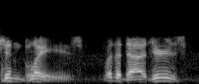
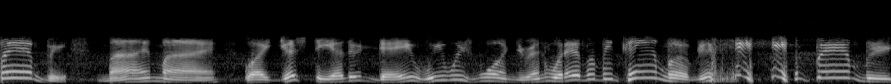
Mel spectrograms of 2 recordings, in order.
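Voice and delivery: put-on elderly old-man storyteller voice, stretched-out "my"; 3 semitones higher than usual. Describing the owl who narrates the Bambi discs, doing Friend Owl old-man voice. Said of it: "He sounds like an old man".

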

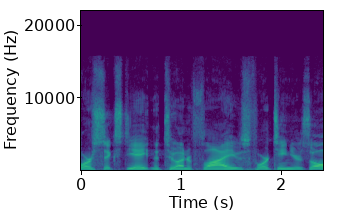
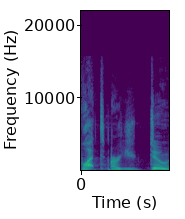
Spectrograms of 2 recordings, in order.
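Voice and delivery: mock angry, indignant, irate tone; 6 dB quieter than usual. Retelling a phone call from an irate mother: imitating irate Debbie. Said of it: "she was irate".

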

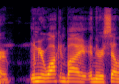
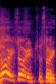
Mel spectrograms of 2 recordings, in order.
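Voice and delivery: mock talking with mouth full of food, higher pitch; 5 semitones higher, 3 dB louder than usual. Acting out a store customer apologizing: pretending to talk with mouth full. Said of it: "He's got a mouthful of meatball".

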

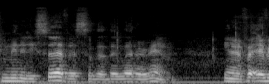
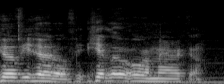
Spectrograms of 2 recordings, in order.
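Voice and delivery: ordinary talk

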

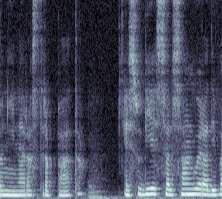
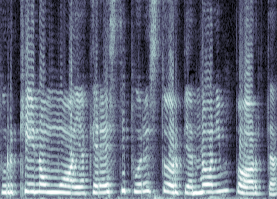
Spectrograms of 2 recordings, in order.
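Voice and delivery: very loud, slow, high, drawn-out shout; 7 semitones higher, 9 dB louder than usual. Jumping to his feet, a man addresses the doctor, shouting toward the ceiling. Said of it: "Gridava verso il soffitto".

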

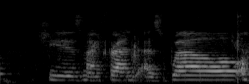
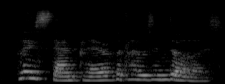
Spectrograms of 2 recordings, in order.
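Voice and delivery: train platform PA announcer voice. Recording a line in the requested MTA voice: MTA subway announcer voice. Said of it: "that M T A voice".

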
